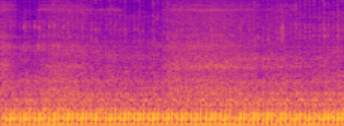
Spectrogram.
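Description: A motorcycle engine idling steadily, an even low drone with a fast, regular pulse.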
